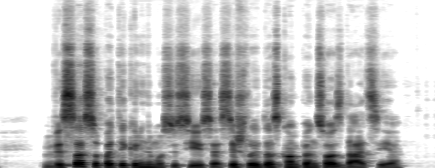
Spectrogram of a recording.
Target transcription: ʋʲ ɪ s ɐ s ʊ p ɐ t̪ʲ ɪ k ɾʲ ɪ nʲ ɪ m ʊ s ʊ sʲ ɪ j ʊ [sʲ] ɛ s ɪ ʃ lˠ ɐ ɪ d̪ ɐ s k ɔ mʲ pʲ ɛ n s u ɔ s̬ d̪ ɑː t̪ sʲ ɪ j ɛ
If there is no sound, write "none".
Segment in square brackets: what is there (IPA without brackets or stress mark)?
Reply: sʲ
